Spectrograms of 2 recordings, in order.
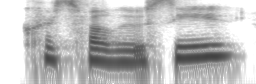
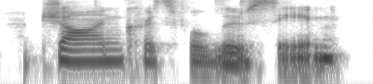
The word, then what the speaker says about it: Kricfalusi: And I think you pronounce his name Kricfalusi, John Kricfalusi.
